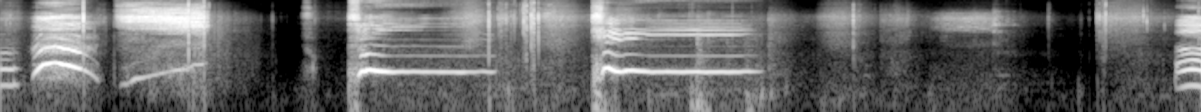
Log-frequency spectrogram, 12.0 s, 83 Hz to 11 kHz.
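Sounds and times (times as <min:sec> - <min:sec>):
rustling of toy figures: 0:04.3 - 0:09.4, 0:10.8 - 0:12.0.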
